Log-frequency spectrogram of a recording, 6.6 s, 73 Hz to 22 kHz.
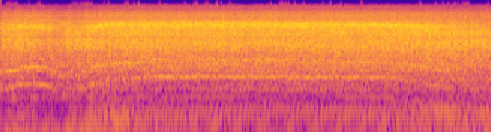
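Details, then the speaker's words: LS V8 on first start after top-end rebuild with new lifters (failed lifter, low oil pressure), exhaust not yet hooked up, smoking: fast light ticking over rough loud idle; lots of valve train noise, owner unsure if normal with fresh lifters. "And then if you can hear some noise, and I don't know if it's normal because we just changed the lifters out or what, but it's definitely a lot of valve train noise."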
